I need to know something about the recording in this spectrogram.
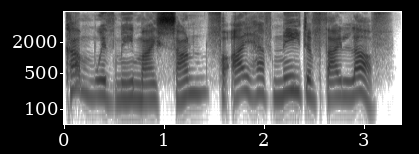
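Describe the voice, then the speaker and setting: Man as a high, imploring beggar mother. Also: measured pace, dry recording, studio quality. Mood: pleading. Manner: imploring, archaic storybook speech. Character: pleading, sorrowful poor beggar woman, a loving mother.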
